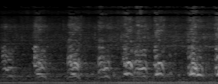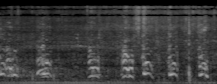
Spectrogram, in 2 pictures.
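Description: Several hunting hounds in the back of a side-by-side UTV barking over and over, about two to three calls a second, with the UTV's engine running underneath as a steady low hum.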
